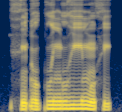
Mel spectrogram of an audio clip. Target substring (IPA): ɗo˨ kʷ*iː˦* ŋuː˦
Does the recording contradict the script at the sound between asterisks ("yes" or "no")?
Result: no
